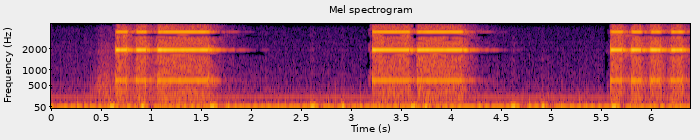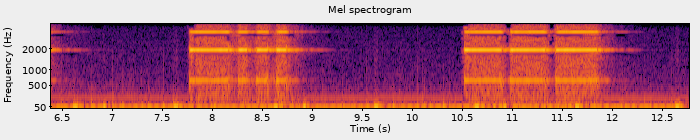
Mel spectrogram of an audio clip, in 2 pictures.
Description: Morse code, heard as a keyed tone, about 12 wpm, spaced as for 5 wpm, 1900 Hz. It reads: UMHBO
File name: ik1weg2 / CORSI CW / lez5-2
